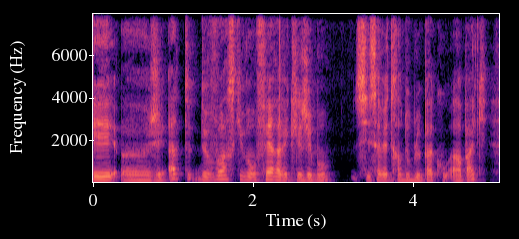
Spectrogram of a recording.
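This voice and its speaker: A man's medium-pitched, somewhat breathy voice, dark and mellow, at a moderate pace with fairly even intonation, on a very clean recording with a silent background. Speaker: toy reviewer. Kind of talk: product review. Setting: home recording, late at night. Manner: hesitant, many fillers.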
